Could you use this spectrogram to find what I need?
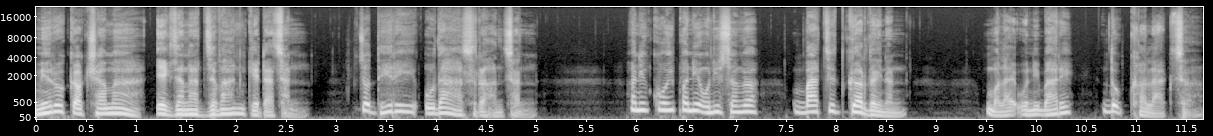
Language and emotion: Nepali, sad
